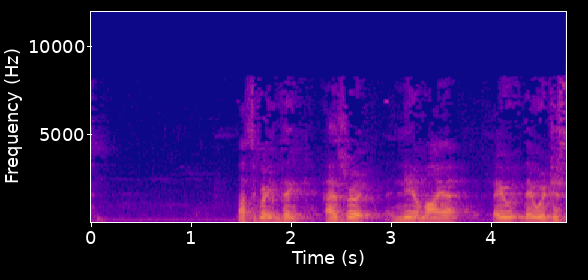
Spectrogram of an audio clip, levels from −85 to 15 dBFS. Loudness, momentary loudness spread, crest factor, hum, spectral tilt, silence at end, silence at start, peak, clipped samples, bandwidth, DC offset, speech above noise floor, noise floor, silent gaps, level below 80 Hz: -21 LUFS; 9 LU; 16 dB; none; -7 dB/octave; 0 s; 1.5 s; -6 dBFS; under 0.1%; 8.6 kHz; under 0.1%; 34 dB; -54 dBFS; none; -60 dBFS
